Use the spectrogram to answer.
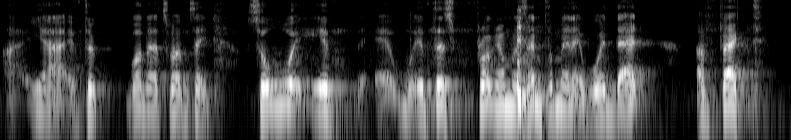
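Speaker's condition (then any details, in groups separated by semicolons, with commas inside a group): Cerebral palsy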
